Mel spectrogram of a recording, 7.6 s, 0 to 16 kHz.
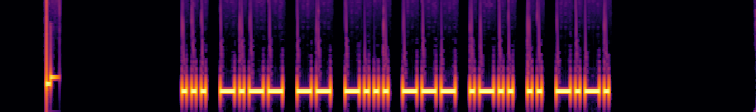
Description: Morse code, heard as a keyed tone, about 25 wpm, 700 Hz. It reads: SYMBOLIC
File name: Eight Letter Words - 25wpm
